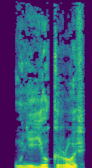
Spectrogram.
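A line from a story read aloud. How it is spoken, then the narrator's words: Exclaiming. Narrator (Russian): воскликнула Рэйчел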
